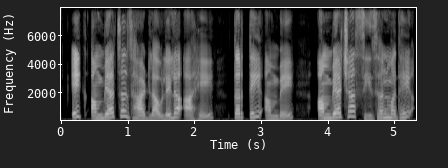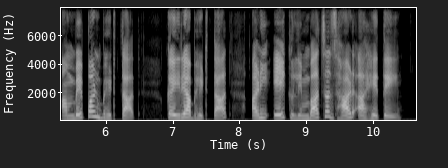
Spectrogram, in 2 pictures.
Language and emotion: Marathi, neutral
